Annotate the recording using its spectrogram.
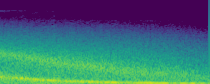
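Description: Outro logo sound effect: a loud tone that slides steadily down in pitch over a rushing noise, settling into a deep rumble about halfway through.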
